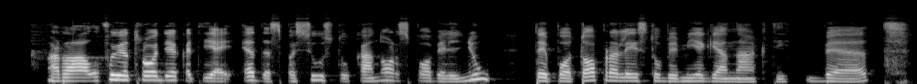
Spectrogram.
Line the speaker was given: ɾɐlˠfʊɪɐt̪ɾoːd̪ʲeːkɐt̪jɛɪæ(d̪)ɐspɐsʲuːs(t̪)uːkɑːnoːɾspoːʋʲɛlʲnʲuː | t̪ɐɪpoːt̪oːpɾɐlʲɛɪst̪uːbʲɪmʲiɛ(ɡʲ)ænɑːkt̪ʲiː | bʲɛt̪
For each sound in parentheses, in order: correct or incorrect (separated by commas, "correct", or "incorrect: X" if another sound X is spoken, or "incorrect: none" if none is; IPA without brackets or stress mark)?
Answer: correct, correct, correct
